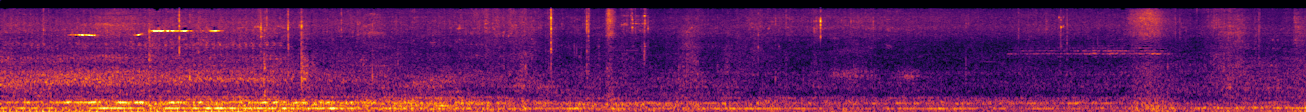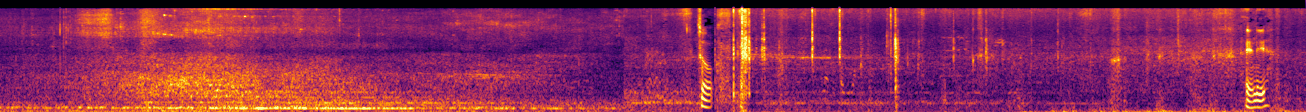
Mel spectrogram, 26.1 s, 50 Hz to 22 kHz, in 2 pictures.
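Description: Single-cylinder engine of a TVS Apache RR 310 motorcycle idling steadily at a standstill, then cut off about nineteen seconds in, followed by a few sharp clicks.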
